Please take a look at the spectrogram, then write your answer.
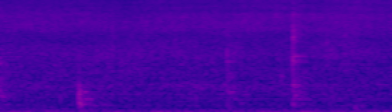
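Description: Tomatoes sizzle in a frying pan as they are tossed about, a soft steady hiss broken by a few light clinks and scrapes of stirring.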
